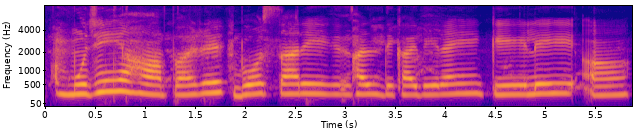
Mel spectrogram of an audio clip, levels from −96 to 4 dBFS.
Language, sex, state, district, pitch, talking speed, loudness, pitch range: Hindi, female, Chhattisgarh, Bilaspur, 255 Hz, 120 wpm, -21 LUFS, 245-265 Hz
